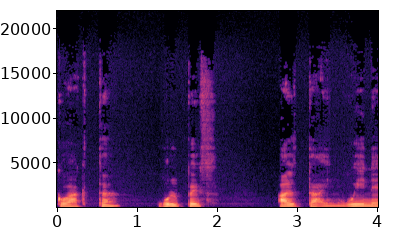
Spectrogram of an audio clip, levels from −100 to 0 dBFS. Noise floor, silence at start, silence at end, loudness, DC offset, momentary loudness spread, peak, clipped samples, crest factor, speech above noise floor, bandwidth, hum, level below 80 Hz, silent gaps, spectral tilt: -69 dBFS; 0 s; 0 s; -22 LUFS; under 0.1%; 10 LU; -2 dBFS; under 0.1%; 20 dB; 48 dB; 17 kHz; none; -74 dBFS; none; -8 dB/octave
